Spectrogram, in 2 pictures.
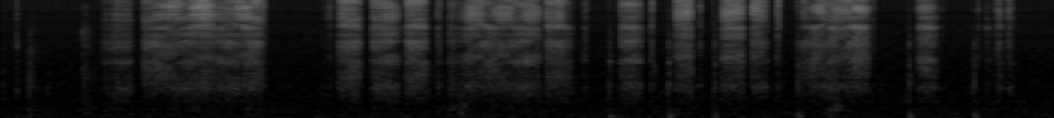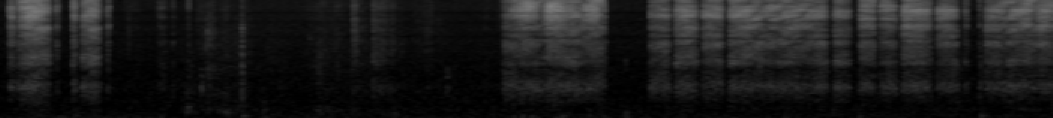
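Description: A felt-tip marker squeaks and scratches across paper in short strokes.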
